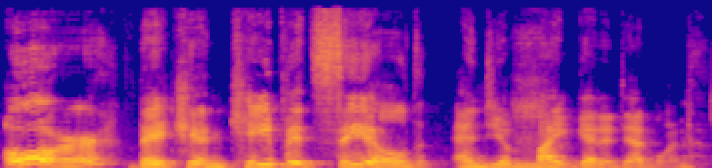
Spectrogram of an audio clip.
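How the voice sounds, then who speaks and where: Hosting a live tech stream, a talkative man reads out viewer questions and riffs on them. His voice is high-pitched and slow, yet he comes across as energetic, chatty, and opinionated, casually peppering his speech with fillers and restarts.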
